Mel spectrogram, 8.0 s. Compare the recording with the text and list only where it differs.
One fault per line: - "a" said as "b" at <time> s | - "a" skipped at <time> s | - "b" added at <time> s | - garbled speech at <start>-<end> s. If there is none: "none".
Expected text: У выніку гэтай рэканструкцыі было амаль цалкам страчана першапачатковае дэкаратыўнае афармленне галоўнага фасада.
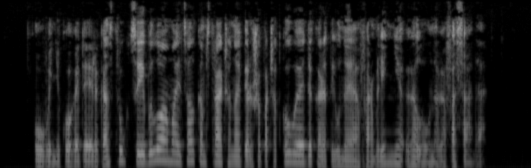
none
